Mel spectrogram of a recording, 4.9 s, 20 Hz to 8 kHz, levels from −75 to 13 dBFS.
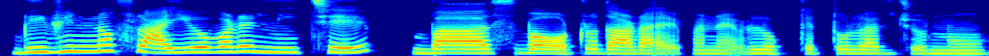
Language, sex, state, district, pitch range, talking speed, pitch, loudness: Bengali, female, West Bengal, North 24 Parganas, 185-250 Hz, 145 wpm, 210 Hz, -17 LUFS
